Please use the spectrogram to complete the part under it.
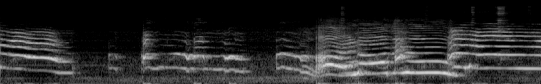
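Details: Puppies squeaking and howling: clear, tonal whines that dip and rise, overlapping in a chorus of several voices, with brief pauses between bursts.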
